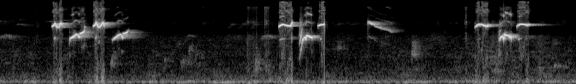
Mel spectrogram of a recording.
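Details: Cret cret wucit calls of a cinereous tit, played as therapy and a lure for other birds: three clusters of piercing high whistles, each a fast run of three or four clipped, slurred notes with short pauses between.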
